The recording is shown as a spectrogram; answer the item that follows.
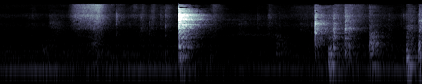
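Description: Kitchen utensil and container sounds: one sharp clink a little under two seconds in, then a few lighter knocks near the end, as a salt container is handled over a cooking pot and set back on the worktop. A low steady hum runs underneath.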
